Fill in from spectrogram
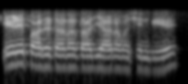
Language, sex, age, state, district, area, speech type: Sindhi, male, 30-45, Uttar Pradesh, Lucknow, rural, conversation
